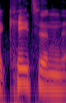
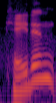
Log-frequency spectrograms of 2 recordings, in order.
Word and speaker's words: Kaitton: Kaitton. Everybody's like Kaden. No it's not Kaden. It's Kaitton.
